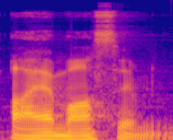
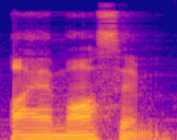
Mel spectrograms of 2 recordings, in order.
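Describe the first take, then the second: The two takes are said the same way.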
